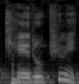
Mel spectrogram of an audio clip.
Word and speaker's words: 케루빔: 여러분, 이 그룹이라 우리 어른들이 번역을 했는데, 원래 발음은 케루핌이 케루핌.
